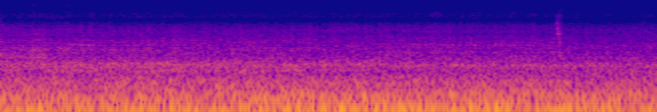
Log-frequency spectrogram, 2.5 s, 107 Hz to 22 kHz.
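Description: A 2008 Toyota Corolla LE with 300,000 miles is driven on a test drive, its engine pulling up through the RPMs. There is a steady loud low rumble with road and cabin noise, heard from inside the car.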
